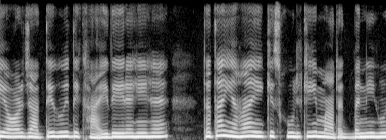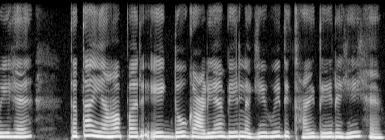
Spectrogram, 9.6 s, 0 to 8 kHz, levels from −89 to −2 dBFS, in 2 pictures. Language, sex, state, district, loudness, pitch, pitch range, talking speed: Hindi, female, Goa, North and South Goa, -11 LUFS, 220 Hz, 210-235 Hz, 180 wpm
